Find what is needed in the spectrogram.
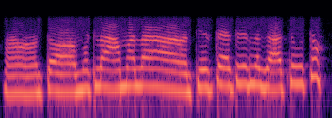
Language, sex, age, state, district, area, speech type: Marathi, female, 45-60, Maharashtra, Washim, rural, conversation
